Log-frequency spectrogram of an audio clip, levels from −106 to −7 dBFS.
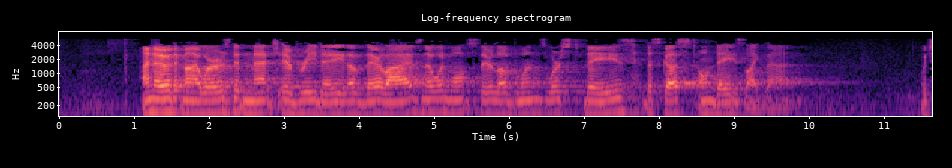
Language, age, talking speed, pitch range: English, 40-59, 135 wpm, 120-150 Hz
